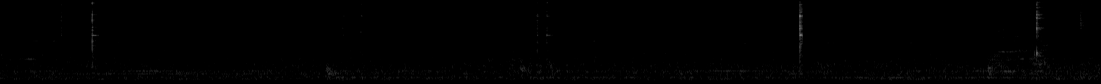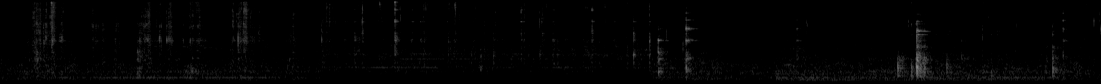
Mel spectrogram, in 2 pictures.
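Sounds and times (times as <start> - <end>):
salad ingredients rustling: 11.3 - 17.6, 18.8 - 22.0
kitchen utensils clicking and tapping: 11.3 - 18.1, 18.9 - 19.3, 20.0 - 22.0.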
